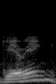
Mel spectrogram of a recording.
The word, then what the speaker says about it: Gehring: And Gehring, did I pronounce that properly? That's correct.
